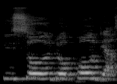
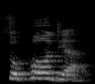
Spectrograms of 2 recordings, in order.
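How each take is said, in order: First: Pisodopodia with the silent P sounded as "pi"; every written part of Pisodopodia voiced; spelling pronunciation. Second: Sopodia with the opening P silent; correct pronunciation. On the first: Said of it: "So that I'll be able to write down". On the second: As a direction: say Sopodia starting straight on the S. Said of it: "The, the correct pronunciation". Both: Shown as a demonstration.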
